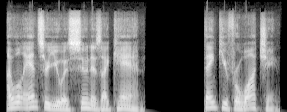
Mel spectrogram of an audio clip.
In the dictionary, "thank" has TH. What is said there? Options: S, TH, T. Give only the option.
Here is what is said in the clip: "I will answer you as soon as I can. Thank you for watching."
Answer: TH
